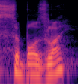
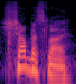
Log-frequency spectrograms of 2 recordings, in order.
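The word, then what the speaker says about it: Szoboszlai: what do you make of let's talk about Sir Bosley he's the big name Dominic so Bosley pardon that's how you say it you say it now Shabba Sly shovel yeah that's how you say it you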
